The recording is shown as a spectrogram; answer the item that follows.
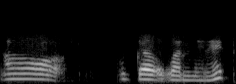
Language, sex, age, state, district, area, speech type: Telugu, female, 18-30, Andhra Pradesh, Alluri Sitarama Raju, rural, conversation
